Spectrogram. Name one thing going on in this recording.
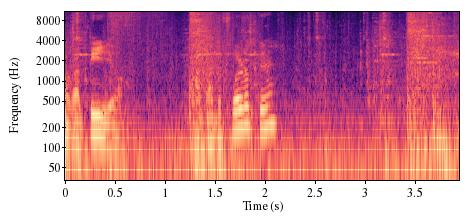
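Metal weapons clash with sharp ringing strikes.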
